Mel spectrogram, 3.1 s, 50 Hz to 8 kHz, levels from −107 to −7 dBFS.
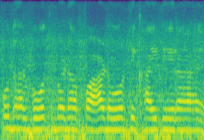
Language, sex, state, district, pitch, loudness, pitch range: Hindi, female, Haryana, Charkhi Dadri, 200 Hz, -13 LUFS, 190-210 Hz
